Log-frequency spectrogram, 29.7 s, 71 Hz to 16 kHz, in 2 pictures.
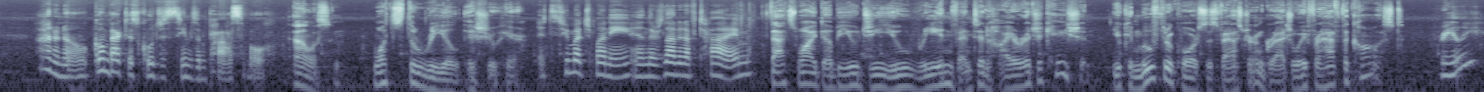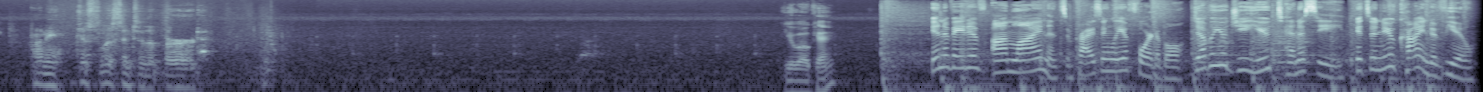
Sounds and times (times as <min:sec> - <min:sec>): Music: 0:23.6 - 0:29.6.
